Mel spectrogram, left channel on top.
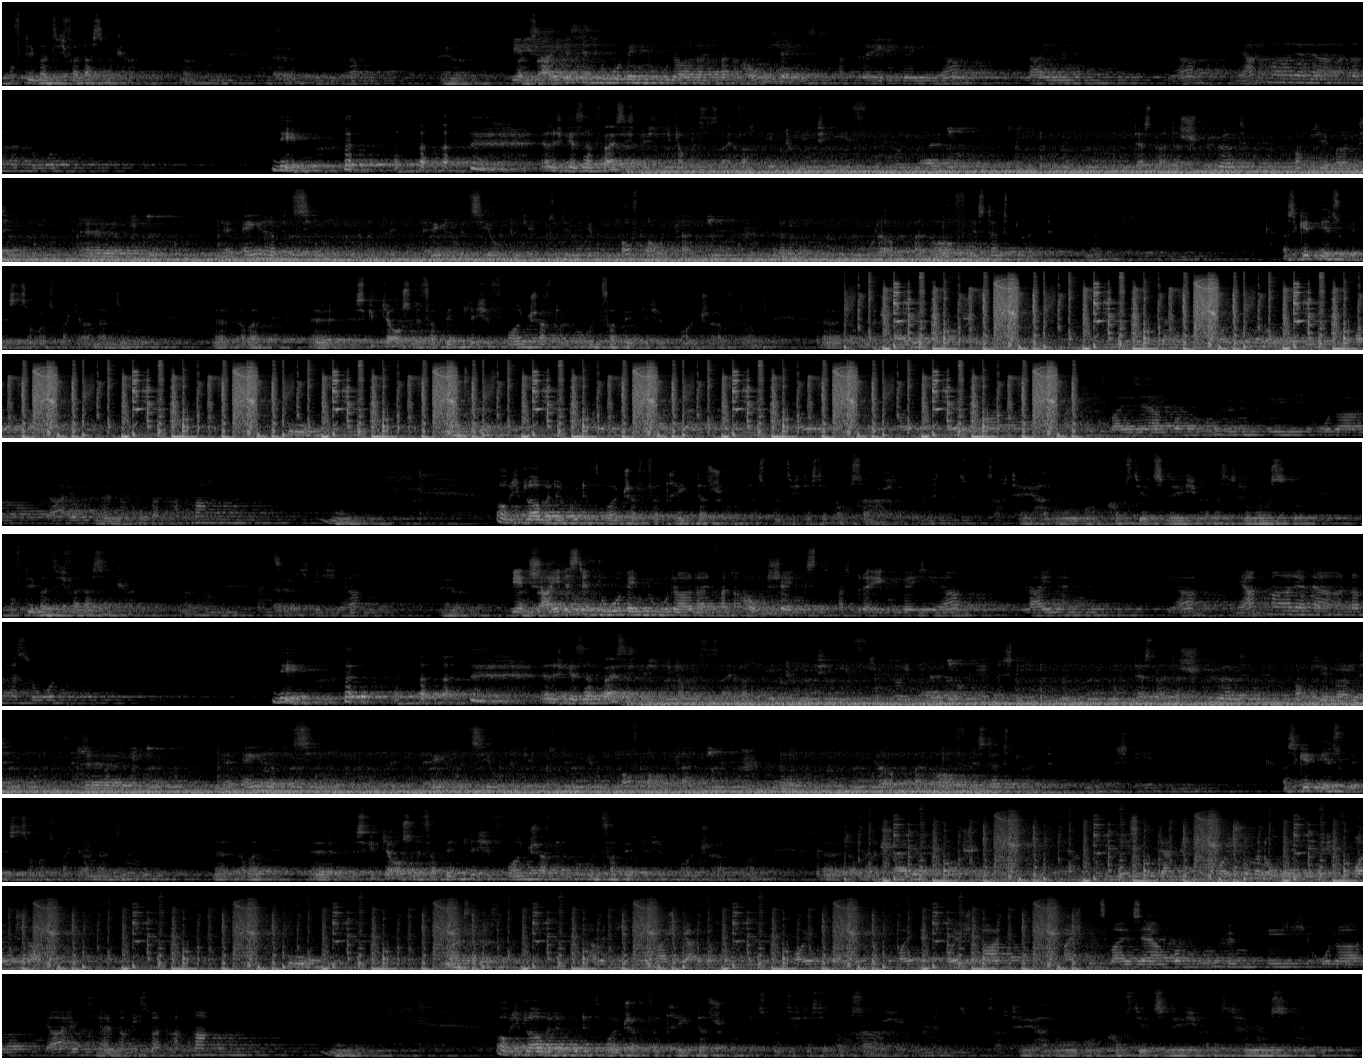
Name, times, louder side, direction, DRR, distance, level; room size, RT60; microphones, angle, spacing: voice 1, 0.1-1.4 1.8-2.4 2.7-3.0 4.3-4.7 5.1-5.5 16.3-17.2 17.5-22.3 22.8-23.0 24.2-24.3 24.8-27.3 28.0-28.7 29.3-34.5 34.9-35.1 35.6-37.6 38.0-38.3 39.9-42.3 42.9-51.3 57.3-57.5 58.8-59.4 69.0-69.2 71.2-81.3, equal, 15° left, 3 dB, 2.8 m, -42 dB
voice 2, 2.0-3.6 5.1-9.6 10.2-10.9 11.6-12.0 12.3-14.2 22.3-23.1 23.3-24.0 27.0-27.2 27.8-28.1 34.6-35.0 38.3-39.1 41.6-42.3 48.9-49.8 51.4-55.1 60.2-64.5 65.0-68.0 68.5-70.5 76.5-77.5 80.4-81.2, right 1 dB, 75° right, 2 dB, 4.3 m, -43 dB
sound 1, 19.8-37.0, equal, 5° right, 4.1 m, -37 dB
sound 2, 49.2-65.2, left 7 dB, 50° left, 0.6 m, -33 dB
29.5 x 20.5 x 8.2 m, 3.0 s
head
